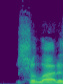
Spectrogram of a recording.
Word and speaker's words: Sileadh: Shalad is how it's pronounced, and it means flowing rain shower.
